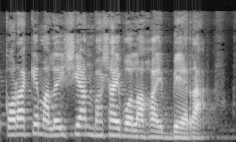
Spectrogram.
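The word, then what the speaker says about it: berak: জানি মল ত্যাগ করাকে মালয়েশিয়ান ভাষায় বলা হয় বেড়া বি আর এ কে উচ্চারণটা হবে মনে করেন আপনি টয়লেটে যাবেন হাগু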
